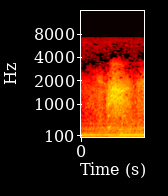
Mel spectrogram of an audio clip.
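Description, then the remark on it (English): A single short seagull cry rises briefly over a steady wash of sea noise and a low background hum, with no voices present. “Oh, isn't it queer how the sea and the gulls and the bellboy sound like silence?”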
